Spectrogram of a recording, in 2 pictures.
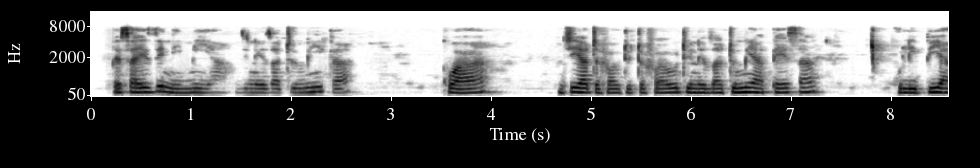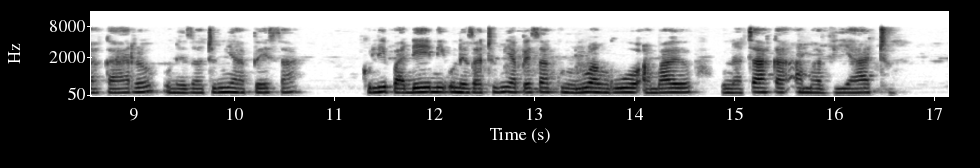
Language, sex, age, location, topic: Swahili, female, 18-24, Nakuru, finance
